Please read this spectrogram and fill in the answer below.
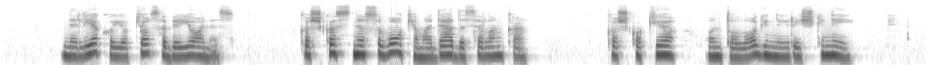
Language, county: Lithuanian, Panevėžys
